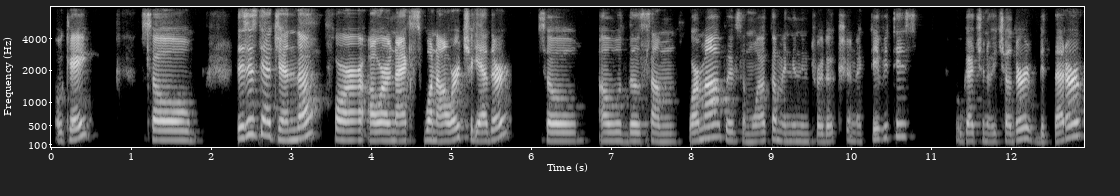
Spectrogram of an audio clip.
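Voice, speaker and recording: A woman's voice: mid-range voice, moderate pace, dull audio. A young Brazilian woman hosting an online info session over a video call, explaining steps in a friendly, instructive way with small slips. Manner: friendly, instructive, non-native English with slips. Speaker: webinar host.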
